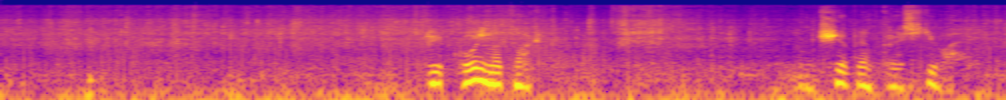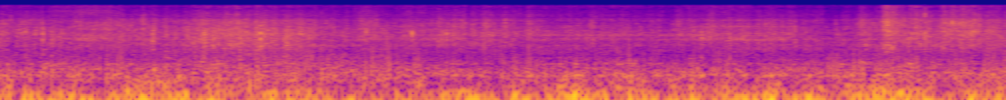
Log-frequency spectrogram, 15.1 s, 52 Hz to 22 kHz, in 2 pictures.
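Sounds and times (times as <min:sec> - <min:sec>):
bicycle tyres hissing on road: 0:00.0 - 0:15.0
wind rumbling on microphone: 0:00.0 - 0:15.0.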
